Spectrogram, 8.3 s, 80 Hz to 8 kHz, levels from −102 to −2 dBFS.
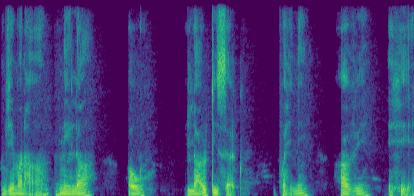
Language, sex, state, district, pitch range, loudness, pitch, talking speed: Chhattisgarhi, male, Chhattisgarh, Rajnandgaon, 100-145 Hz, -21 LUFS, 105 Hz, 70 wpm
